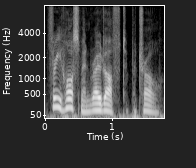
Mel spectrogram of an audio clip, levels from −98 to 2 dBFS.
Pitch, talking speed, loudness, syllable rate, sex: 135 Hz, 200 wpm, -16 LUFS, 5.3 syllables/s, male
